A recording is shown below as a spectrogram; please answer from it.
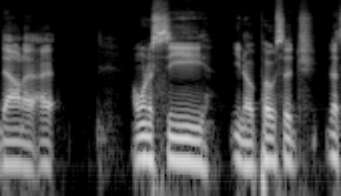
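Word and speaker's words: Pocic: After Nick Harris went down, I want to see, Postage.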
